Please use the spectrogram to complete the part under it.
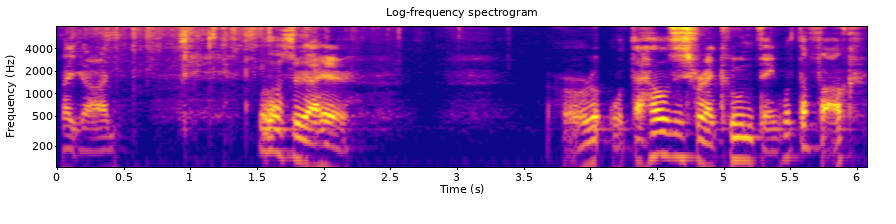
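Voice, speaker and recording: A man's voice: mid-range voice, sing-song, unhurried, mellow. A young man hosting a casual unboxing at home, talking offhandedly as if half to himself. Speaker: video host opening card packs. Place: indoors at a table at home. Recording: noisy home recording, wrapper crinkling. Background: crinkling packs, clicks, clear noise.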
